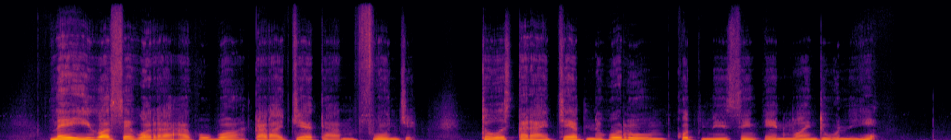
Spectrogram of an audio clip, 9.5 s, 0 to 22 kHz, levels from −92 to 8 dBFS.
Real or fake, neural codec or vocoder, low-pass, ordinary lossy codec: fake; codec, 44.1 kHz, 1.7 kbps, Pupu-Codec; none; none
